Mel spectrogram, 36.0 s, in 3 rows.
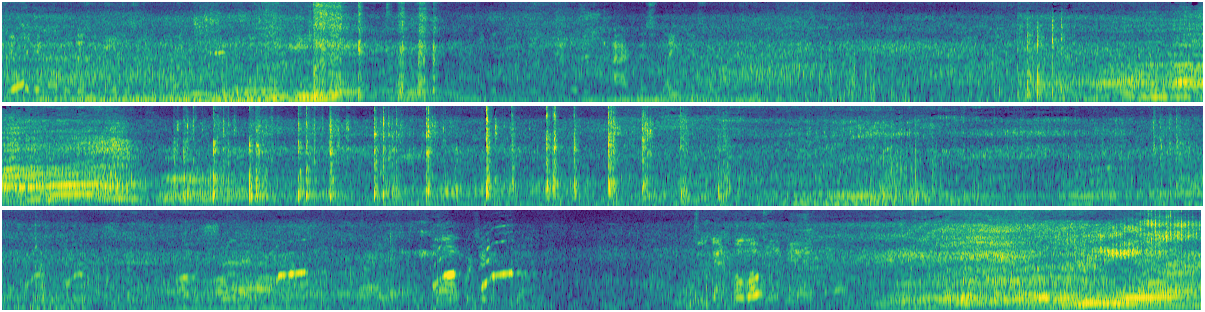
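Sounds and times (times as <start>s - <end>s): engines idling in traffic: 0.0s - 12.5s, 13.2s - 34.3s
car engine accelerating: 9.8s - 28.2s, 32.1s - 36.0s.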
